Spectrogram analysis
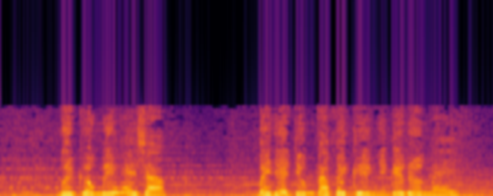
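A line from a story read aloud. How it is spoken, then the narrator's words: Giggling. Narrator (Vietnamese): A Cửu cười khúc khích nói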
